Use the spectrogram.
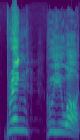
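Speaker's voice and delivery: loud, slow, high preached line; preaching. Acted. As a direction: proclaim it to the congregation. Preaching point at full force.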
